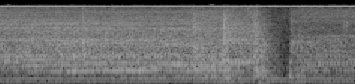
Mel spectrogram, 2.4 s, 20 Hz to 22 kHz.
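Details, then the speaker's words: Yamaha CDC 705 CD changer after disc drawer belt replacement with a non-exact, more elastic belt: smooth motor hum and whir as drawer travels, soft clunk as it seats; drawer operating normally. "It's not the exact belt, as I didn't have the exact belt for this but at least this one here's got a little more elasticity than the original one, and it should do it for a while."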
